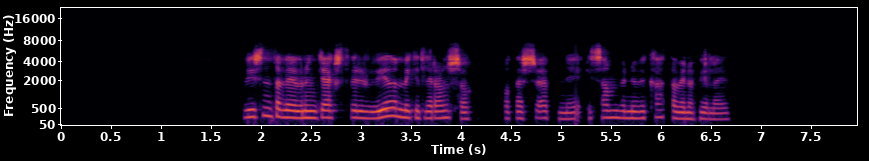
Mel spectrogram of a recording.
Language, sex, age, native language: Icelandic, female, 30-39, Icelandic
